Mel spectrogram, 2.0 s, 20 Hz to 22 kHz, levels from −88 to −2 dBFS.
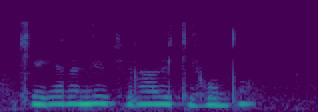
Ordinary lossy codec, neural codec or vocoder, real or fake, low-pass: none; codec, 44.1 kHz, 7.8 kbps, DAC; fake; 10.8 kHz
